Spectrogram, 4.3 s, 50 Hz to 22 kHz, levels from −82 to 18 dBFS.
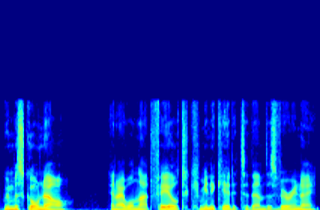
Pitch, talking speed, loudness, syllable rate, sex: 115 Hz, 240 wpm, -20 LUFS, 5.9 syllables/s, male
